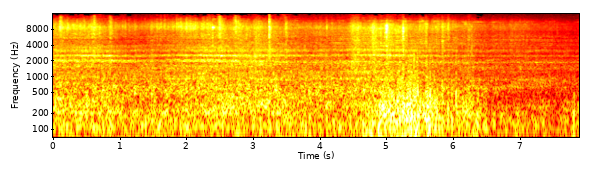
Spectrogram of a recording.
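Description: Russian Railways passenger coaches of a departing train rolling past, the wheels clicking over rail joints with a faint steady squeal. The sound swells about five seconds in as the last coach passes, then fades as the train pulls away.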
